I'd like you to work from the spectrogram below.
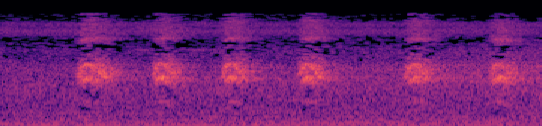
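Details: Six rough, evenly spaced caws from a grieving crow, roughly two per second, over quiet outdoor background.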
